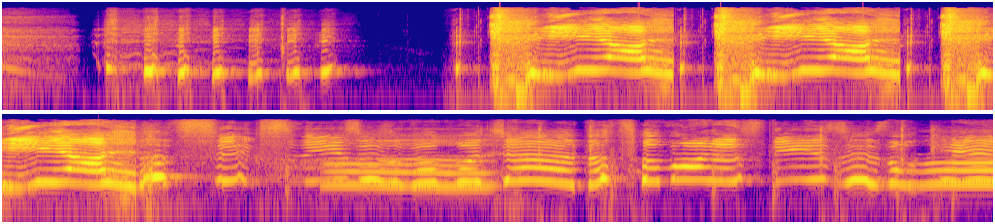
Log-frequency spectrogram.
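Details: Three high-pitched voiced sneezes in quick succession, with giggly vocal sounds before and after, from a VTuber streamer during a stream (six sneezes counted in total); sneezing.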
